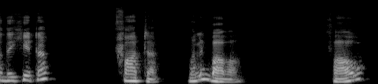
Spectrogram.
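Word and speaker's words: Vater: ওকে, এরপরে দেখি ফাও, ফাওটা আমরা বাংলায় যে ফ থাকে, ফ এর মতো উচ্চারণ হয় ইউজুয়ালি। তো দেখি এটা ফাটা মানে বাবা।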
